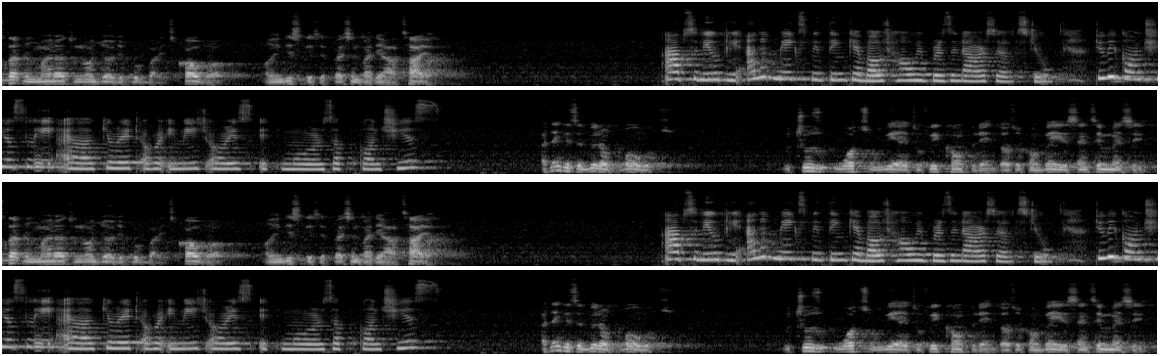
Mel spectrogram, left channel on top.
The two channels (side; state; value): both; identical; correlation 1.00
